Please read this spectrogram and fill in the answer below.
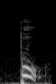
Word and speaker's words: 不: And you need to be careful about the pronunciation of no is 不 the last tone.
